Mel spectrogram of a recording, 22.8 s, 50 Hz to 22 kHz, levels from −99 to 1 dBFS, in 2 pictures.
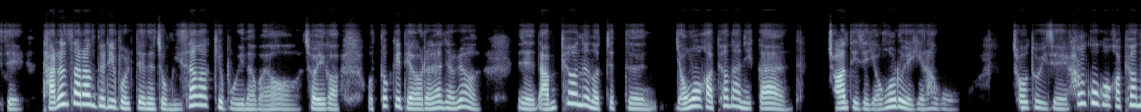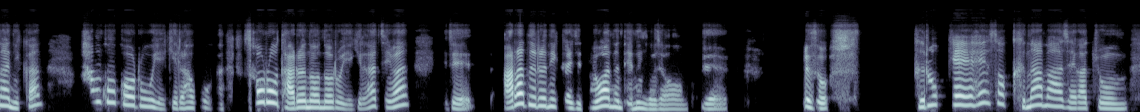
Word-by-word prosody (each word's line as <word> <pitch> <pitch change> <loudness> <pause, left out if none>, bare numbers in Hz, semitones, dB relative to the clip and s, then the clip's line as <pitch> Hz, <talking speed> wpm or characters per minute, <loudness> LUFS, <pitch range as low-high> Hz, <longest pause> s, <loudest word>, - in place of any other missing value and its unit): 이제 170 -1 -7 0.2
다른 315 +13 +5
사람들이 305 -9 +5
볼 205 -4 0
때는 185 -2 -1
좀 170 -3 -4
이상하게 295 - +1
보이나 170 -3 -5
봐요. 160 0 -7
저희가 175 -2 0 0.3
어떻게 265 +9 -2
대화를 180 -3 0
하냐면 205 -2 -1 0.4
이제 175 -4 -2
남편은 275 - +2
어쨌든 185 -3 -4 0.2
영어가 240 +5 +3
편하니깐 190 - -2 0.3
저한테 200 +1 +2
이제 180 -2 -7
영어로 225 +7 +1
얘기를 170 0 -6
하고 170 -4 -14 0.5
저도 215 -1 -3
이제 180 -2 -6
한국어가 340 - 0
편하니깐 290 - 0 0.5
한국어로 315 - +1
얘기를 195 +2 -5
하고 205 +1 -7
그러니까 - - -19 0.3
서로 400 -2 +7
다른 225 +3 +4
언어로 215 -3 +2
얘기를 175 +5 -10
하지만 265 +3 0 0.4
이제 - - -4 0.3
알아들으니까 280 -10 +5
이제 185 - -4
대화는 245 0 +5
되는 185 0 -2
거죠. 165 0 -5 0.2
네. 170 -1 -4 0.8
그래서 210 -7 +3 0.9
그렇게 305 +4 +3
해서 360 0 -1
그나마 280 +2 +1
제가 195 -2 -2
좀 185 -2 -4
210 Hz, 345 characters per minute, -21 LUFS, 180-280 Hz, 0.9 s, 서로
